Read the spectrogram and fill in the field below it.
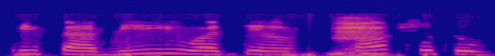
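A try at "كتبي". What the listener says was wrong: Kalau nggak ada alifnya, bacanya kutubi, Bu ya. Kalau nggak ada alifnya, kutubi.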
